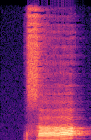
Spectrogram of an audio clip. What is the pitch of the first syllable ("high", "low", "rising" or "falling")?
rising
